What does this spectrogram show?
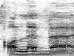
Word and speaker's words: Oliver Tree: But why can the Spotify DJ not say Oliver Tree?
